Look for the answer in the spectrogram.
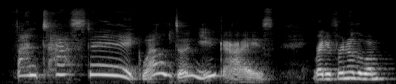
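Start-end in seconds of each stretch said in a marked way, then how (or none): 0.1-2.8 high, drawn-out encouragement; delighted praise. Pretend. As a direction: cheer the little learners on. Teacher praises children's correct answer.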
